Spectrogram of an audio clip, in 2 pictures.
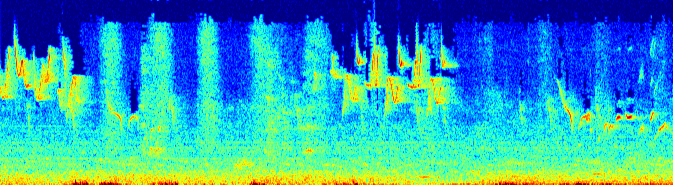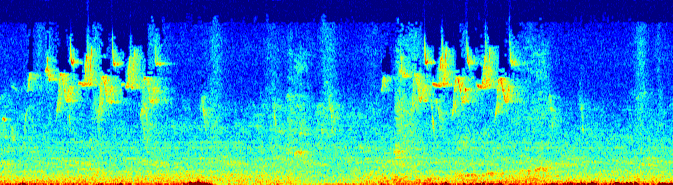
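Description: Small birds chirping in several short bouts of quick, high twitters, over irregular low rumbles.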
